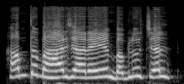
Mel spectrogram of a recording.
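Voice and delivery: brash, commanding wife; bossy wife. Acted. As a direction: announce it and order him along. Wife orders husband out.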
